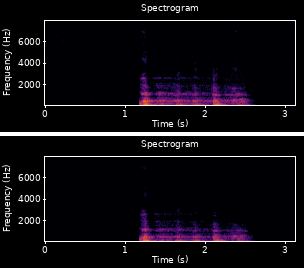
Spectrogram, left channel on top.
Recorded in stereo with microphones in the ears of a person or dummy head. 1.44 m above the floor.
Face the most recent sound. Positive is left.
turn(degrees=70)  # may be behind; listen again after turning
